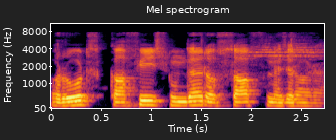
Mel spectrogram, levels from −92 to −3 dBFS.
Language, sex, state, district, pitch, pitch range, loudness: Magahi, male, Bihar, Gaya, 145 Hz, 135-160 Hz, -15 LUFS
